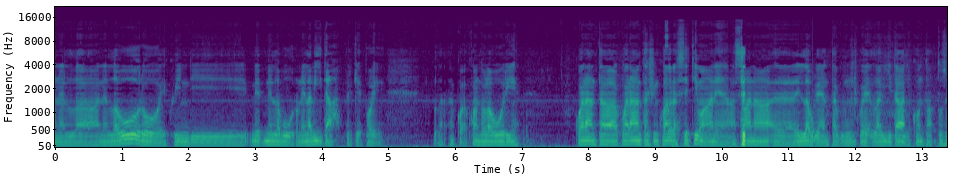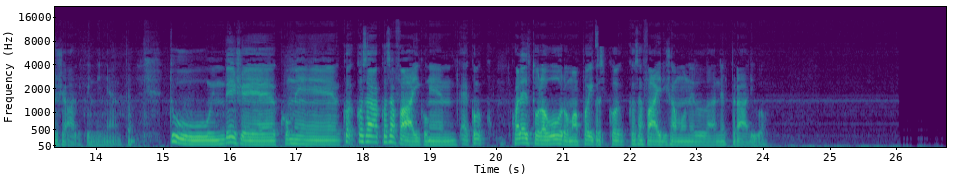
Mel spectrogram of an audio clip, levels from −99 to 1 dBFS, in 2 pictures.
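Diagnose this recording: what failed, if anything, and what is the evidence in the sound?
Corrupt frame decoded at 2.78 to 2.84 s, a short chirp-like blip in the speech lasting about two codec frames and fairly quiet, peaking around -40 dBFS. The fault sits at the codec stage. Damaged bits inside the compressed frames were not caught, so the decoder reconstructed them with wrong gains or misread spectral codes. That places energy at frequencies the speech never had, for roughly the span of those frames.

Compressed frames skipped at 9.15, 10.26, 11.37, 12.69, 18.97 and 21.48 s. Each point is a join where the speech lurches forward, losing around 150 ms at most of these points and about 300 ms at 10.26 and 11.37 s. Whole frames went missing in storage or were rejected by the decoder. The jump is therefore a multiple of the frame length.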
